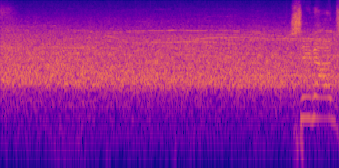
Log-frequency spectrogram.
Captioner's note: crowd cheers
